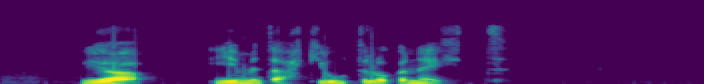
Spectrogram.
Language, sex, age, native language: Icelandic, female, 20-29, Icelandic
